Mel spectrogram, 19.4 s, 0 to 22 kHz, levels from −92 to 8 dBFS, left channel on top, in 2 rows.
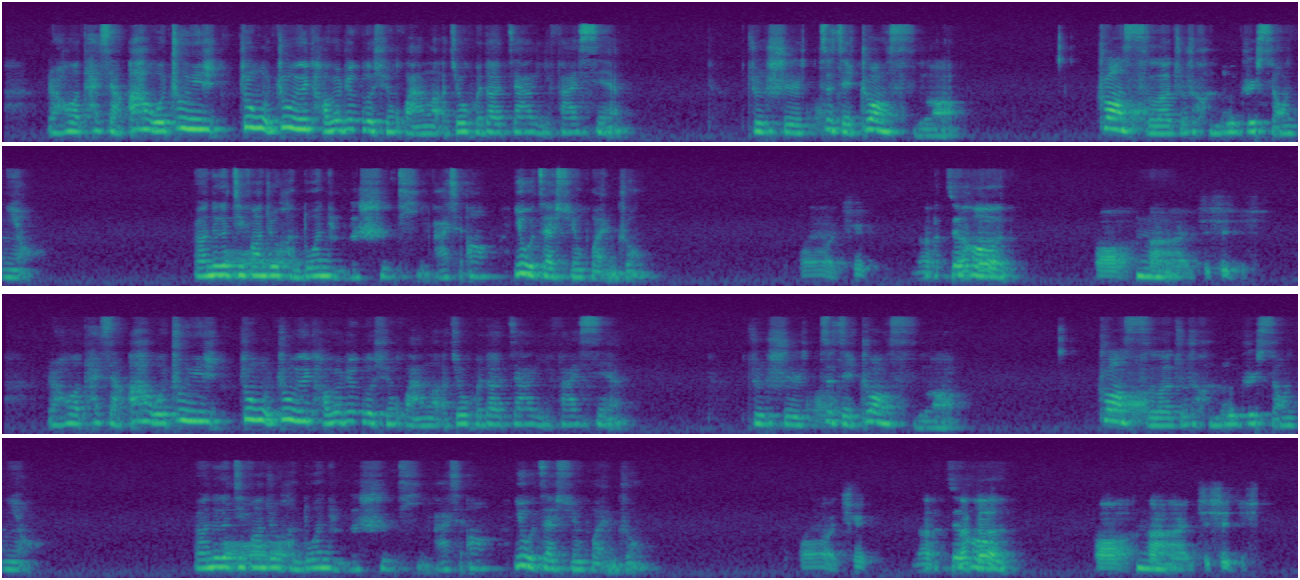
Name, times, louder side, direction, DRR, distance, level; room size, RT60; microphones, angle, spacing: voice 1, 0.3-4.7 5.6-7.2 8.2-10.0 11.2-14.6 16.6-17.3 18.2-18.6, left 3 dB, 50° left, 1.3 m, -30 dB
voice 2, 8.3-8.6 9.1-9.2 11.4-11.9 15.7-16.2 16.5-17.2 17.9-19.1, right 3 dB, 85° right, 1.3 m, -35 dB
15.5 x 5.4 x 5.0 m
head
